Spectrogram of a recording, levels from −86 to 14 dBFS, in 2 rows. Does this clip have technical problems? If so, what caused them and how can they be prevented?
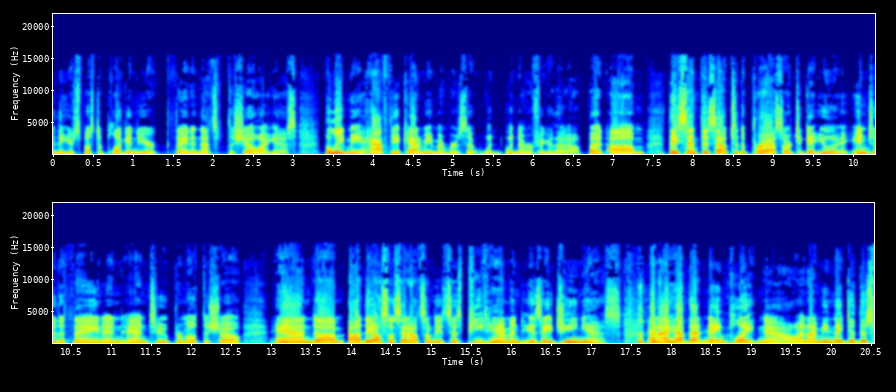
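Yes. Hard clipping runs throughout the speech: the signal was driven about 6 dB beyond what a stage could pass, so a small fraction of peaks are sliced flat, adding high harmonics heard as crackle on loud syllables. Set gain lower, leaving headroom before conversion.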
